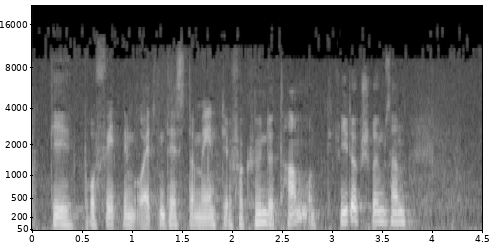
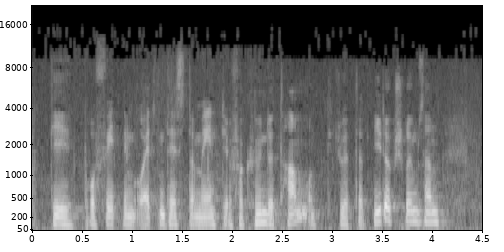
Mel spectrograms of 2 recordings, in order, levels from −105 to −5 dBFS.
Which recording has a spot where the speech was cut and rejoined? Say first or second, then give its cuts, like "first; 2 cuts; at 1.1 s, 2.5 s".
first; 1 cut; at 3.0 s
